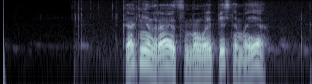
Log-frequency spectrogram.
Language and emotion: Russian, positive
